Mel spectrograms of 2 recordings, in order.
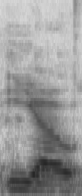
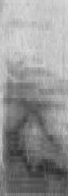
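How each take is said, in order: First: The first vowel sounds like 'ee'. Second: The first vowel sounds like 'eye'. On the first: The speaker calls it wrong. "I always say uh, E O" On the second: The speaker calls it right. "I O is the correct pronunciation"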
